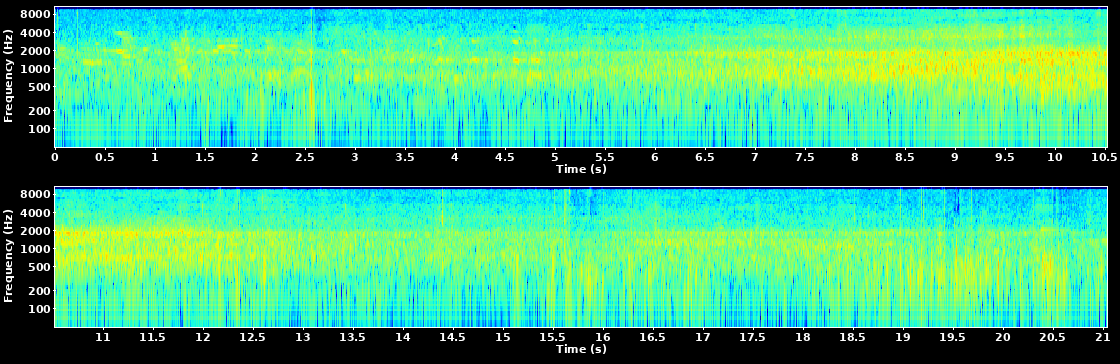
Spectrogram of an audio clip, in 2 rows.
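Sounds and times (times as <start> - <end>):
boat engine idling: 0.0 - 21.0.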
